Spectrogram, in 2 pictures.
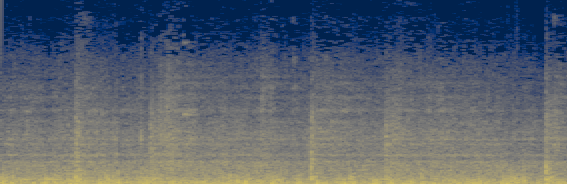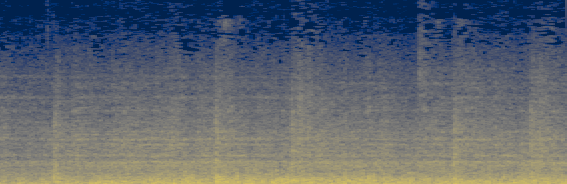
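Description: Passenger train coach rolling on the tracks, heard from on board: a steady rumble with a few faint clicks of the wheels over rail joints.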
